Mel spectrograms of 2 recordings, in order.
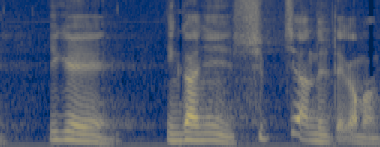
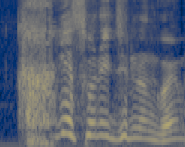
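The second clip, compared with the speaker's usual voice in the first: laughing through the words; amused, breaking into a chuckle; 3 semitones higher than usual. Real, not acted. Preacher joking about shouting in fights, laughing.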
